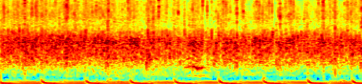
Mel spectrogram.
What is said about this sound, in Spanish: Un aplauso que si no da vergüenza.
